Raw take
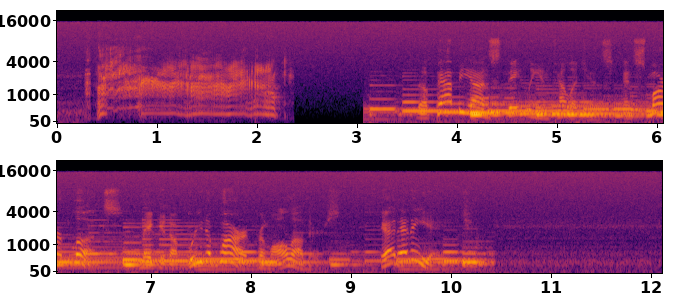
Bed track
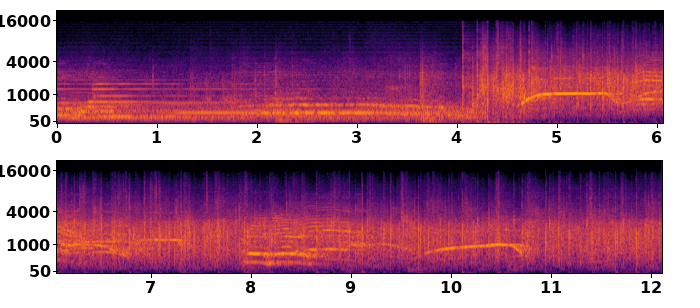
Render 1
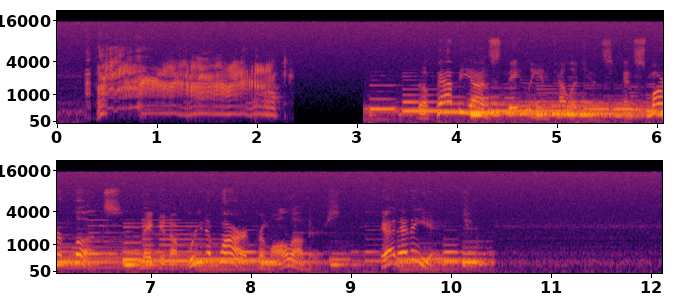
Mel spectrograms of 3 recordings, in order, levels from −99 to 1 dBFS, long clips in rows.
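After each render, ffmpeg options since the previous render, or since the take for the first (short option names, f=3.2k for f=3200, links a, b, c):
-af "afftdn=nr=6:nf=-45"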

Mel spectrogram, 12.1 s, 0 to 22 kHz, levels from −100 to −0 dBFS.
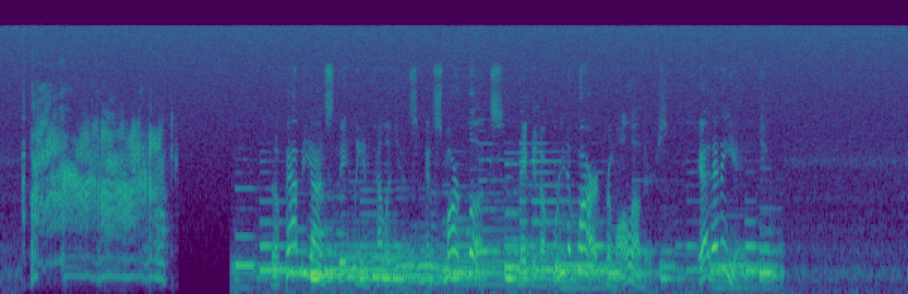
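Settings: -af "volume=-4.5dB"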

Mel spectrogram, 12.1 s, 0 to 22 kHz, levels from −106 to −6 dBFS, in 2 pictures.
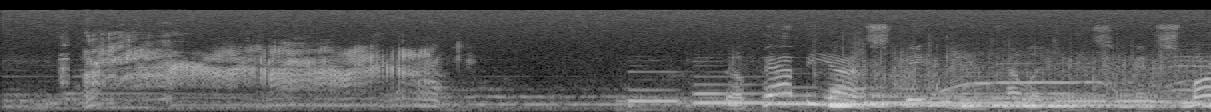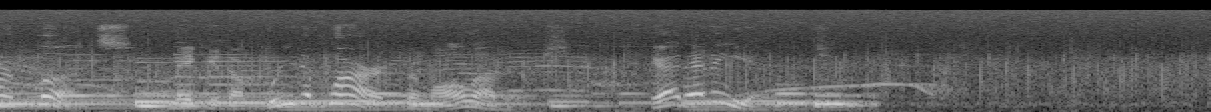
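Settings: -filter_complex "[1:a]volume=-20dB[a];[0:a][a]amix=inputs=2:normalize=0"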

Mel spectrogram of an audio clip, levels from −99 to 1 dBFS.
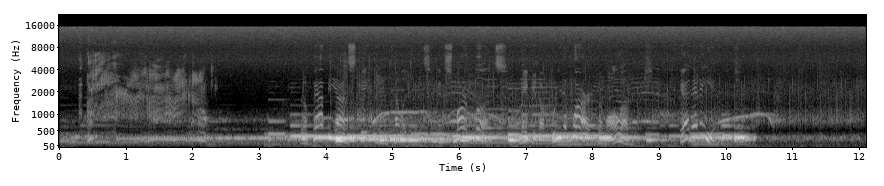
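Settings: -af "firequalizer=gain_entry='entry(140,0);entry(290,9);entry(500,-24);entry(800,4);entry(1300,-17);entry(2000,-12);entry(5300,1);entry(7500,-5);entry(14000,5)':delay=0.05:min_phase=1"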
